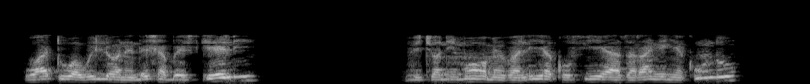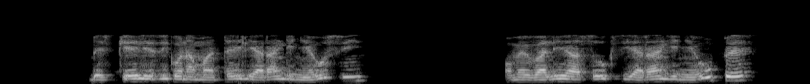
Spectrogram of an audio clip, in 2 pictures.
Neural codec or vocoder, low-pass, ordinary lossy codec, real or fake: codec, 16 kHz, 16 kbps, FreqCodec, larger model; 7.2 kHz; AAC, 16 kbps; fake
